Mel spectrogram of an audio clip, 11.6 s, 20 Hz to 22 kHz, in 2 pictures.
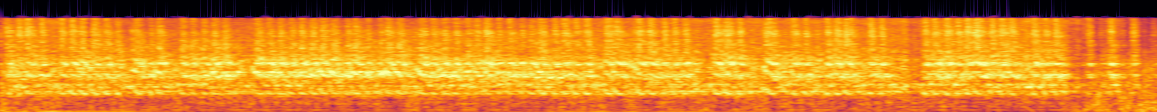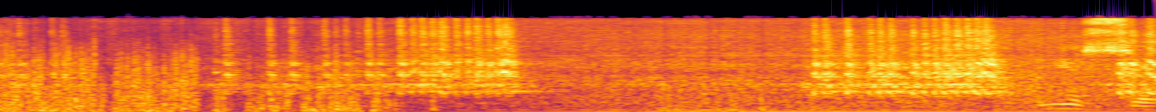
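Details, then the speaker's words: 20-year-old outdoor AC unit after twenty minutes running: loud steady droning roar with whining tone from failing condenser fan motor, needing replacement. "Here is that noise. Yeah, it's the condensing motor."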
